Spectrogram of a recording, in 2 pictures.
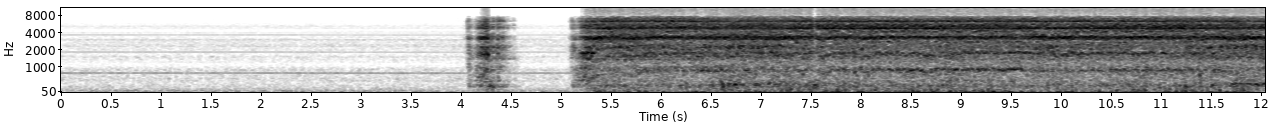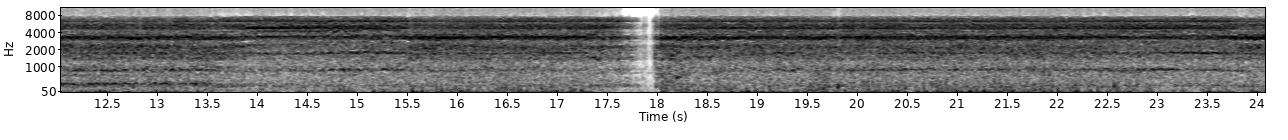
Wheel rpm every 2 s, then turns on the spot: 0, 0, 20, 200, 220, 220, 220, 220, 220, 150, 230, 230.
none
